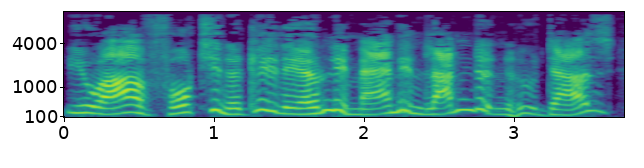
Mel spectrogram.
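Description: Brief: man playing a sneering male villain, high-pitched and bright, husky edge, pitch swooping as he taunts. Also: expressive, moderate pace, dry recording, studio quality, exaggerated voice. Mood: taunting. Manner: mocking and taunting. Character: sneering, cruel middle-aged male visitor.

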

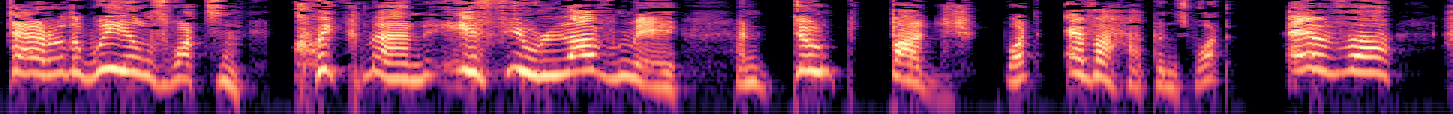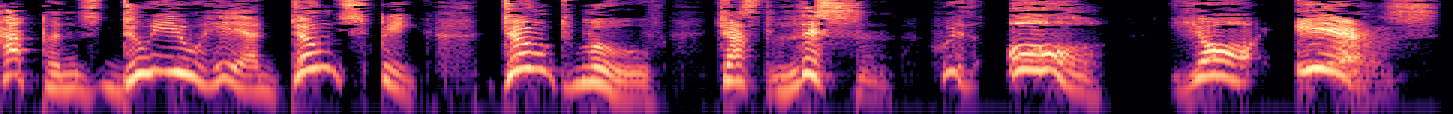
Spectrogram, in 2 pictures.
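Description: A man voicing a brilliant, feverish male detective who speaks crisply and urgently. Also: high-pitched, expressive, normal speed, fairly bright tone, no room sound, studio quality, pitched above the performer's own voice, exaggerated voice. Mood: commanding.

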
